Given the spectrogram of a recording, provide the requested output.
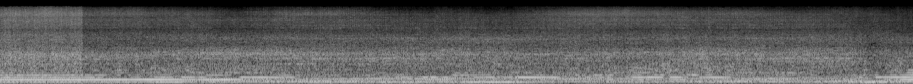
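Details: Kawasaki V-twin mower after replacing both intake manifold gaskets (it had misfired and bogged even after a new ignition coil): steady, even drone while mowing, no dips or bogging, running normally.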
